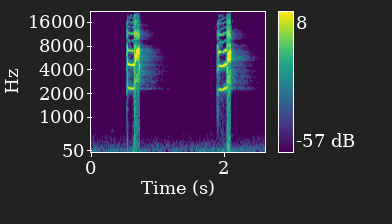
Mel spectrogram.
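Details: Lovebird calls played as a lure: two harsh, raspy high squawks about a second and a half apart, with silence between.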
